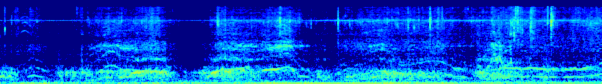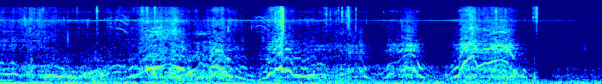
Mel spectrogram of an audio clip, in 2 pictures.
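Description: Electric motor and drivetrain of an RC scale crawler truck whining, the pitch rising and falling with the throttle as it crawls over mud and rocks, with a few sharp clicks.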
